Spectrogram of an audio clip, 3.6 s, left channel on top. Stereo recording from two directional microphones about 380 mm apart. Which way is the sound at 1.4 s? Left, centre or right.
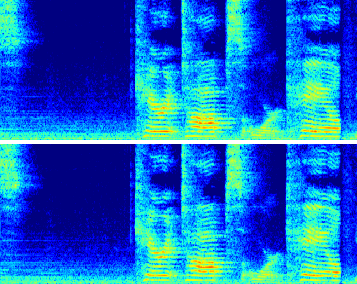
Centre.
